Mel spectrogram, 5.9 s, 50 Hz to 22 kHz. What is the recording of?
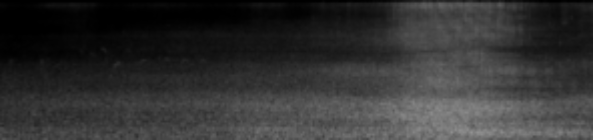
Soundscapes > Urban
voice 3 14-11-2025 car
Car, CarInTampere, vehicle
